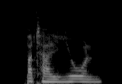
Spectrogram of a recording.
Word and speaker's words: Bataillon: Bataillon, sag's einfach auf Bataillon. – Deutsch. – Bataillon. – Ja. Sag's einfach auf Deutsch, das ist gar nicht so schwer.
